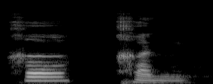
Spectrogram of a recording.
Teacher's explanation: So in the 喝 and 很, you can feel a soft, continuous breath at the back of your mouth.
